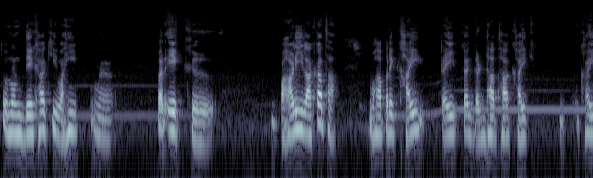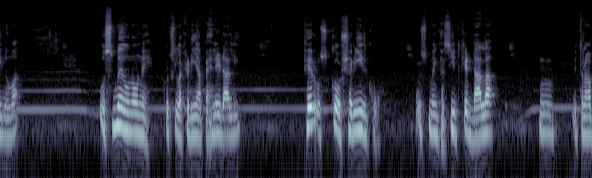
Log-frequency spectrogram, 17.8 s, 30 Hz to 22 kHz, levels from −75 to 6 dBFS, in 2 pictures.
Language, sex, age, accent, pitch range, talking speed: Hindi, male, 60-79, native, 155-220 Hz, 120 wpm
